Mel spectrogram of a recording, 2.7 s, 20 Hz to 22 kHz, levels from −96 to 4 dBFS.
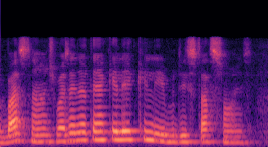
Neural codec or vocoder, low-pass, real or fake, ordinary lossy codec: none; none; real; none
